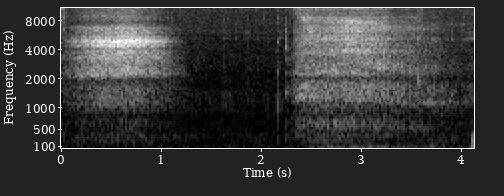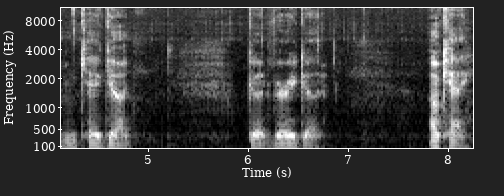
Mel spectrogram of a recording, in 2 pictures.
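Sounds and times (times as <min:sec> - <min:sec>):
slow deep breathing with soft hissing rush: 0:00.0 - 0:01.3, 0:02.2 - 0:04.4, 0:05.0 - 0:05.9
speech: 0:04.1 - 0:04.9, 0:06.0 - 0:06.9, 0:07.8 - 0:08.2.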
